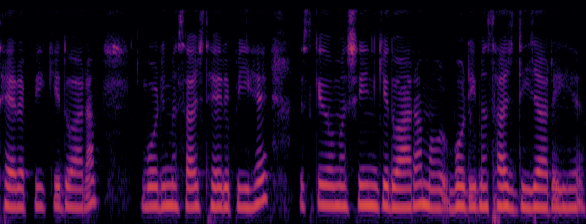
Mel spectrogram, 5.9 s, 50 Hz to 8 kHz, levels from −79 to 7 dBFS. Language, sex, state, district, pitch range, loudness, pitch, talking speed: Hindi, female, Uttar Pradesh, Jalaun, 210-225 Hz, -36 LUFS, 215 Hz, 185 wpm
